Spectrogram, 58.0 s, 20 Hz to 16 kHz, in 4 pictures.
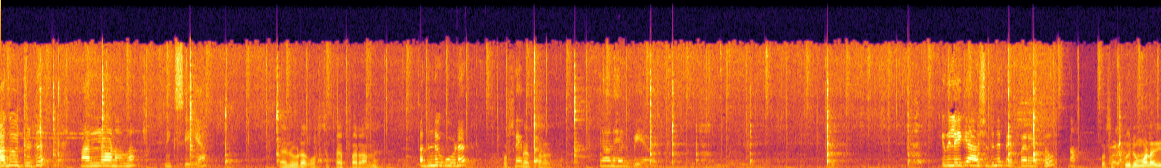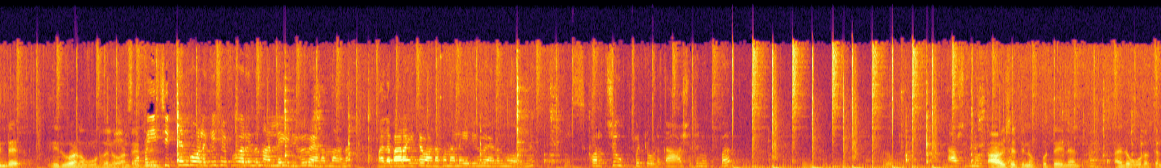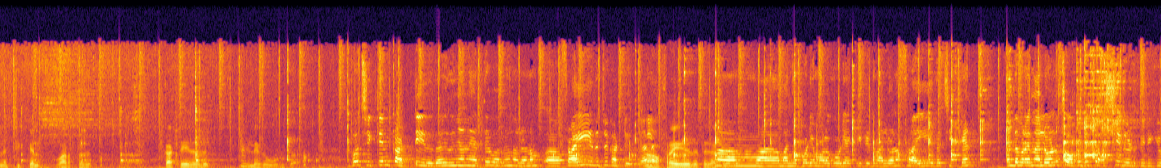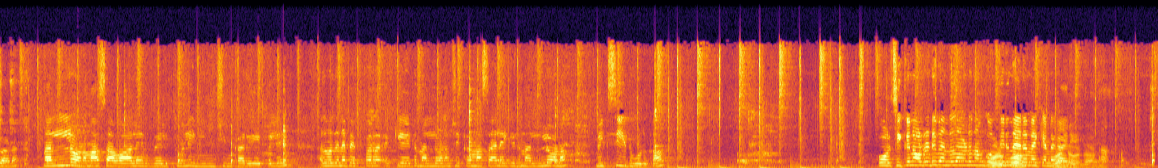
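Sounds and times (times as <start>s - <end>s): low sizzle: 0.0s - 58.0s
spoon clinking against pot: 0.5s - 1.0s, 11.3s - 11.6s, 36.9s - 41.7s, 42.3s - 43.0s
spoon stirring food in pot: 8.1s - 13.2s, 20.5s - 21.6s, 25.8s - 26.8s, 28.0s - 31.7s, 36.8s - 43.0s, 50.4s - 51.2s, 51.8s - 54.4s
woman's voice: 16.3s - 23.7s, 38.2s - 51.9s, 54.5s - 57.4s.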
